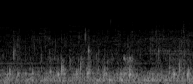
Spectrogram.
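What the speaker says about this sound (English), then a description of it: "Okay, so I got a nice good rolling boil." Water at a rolling boil in a pot on the stove, a steady close bubbling and churning with no talk.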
